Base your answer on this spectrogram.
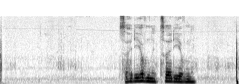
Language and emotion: Russian, neutral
